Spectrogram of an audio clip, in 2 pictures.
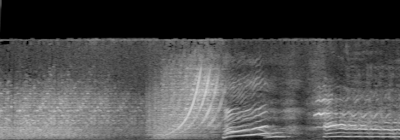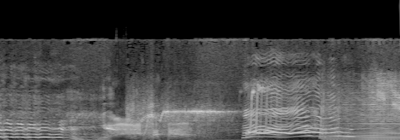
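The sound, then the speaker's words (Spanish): A loud, drawn-out neigh from a wooden horse in an animated cartoon, made of wavering, sliding whinnies that carry on for several seconds with hardly a break. “Caballo de madera, Mawashitaro.”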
